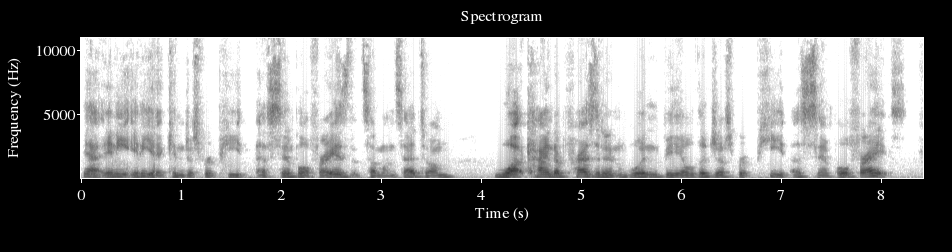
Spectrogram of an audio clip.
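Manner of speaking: ordinary delivery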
